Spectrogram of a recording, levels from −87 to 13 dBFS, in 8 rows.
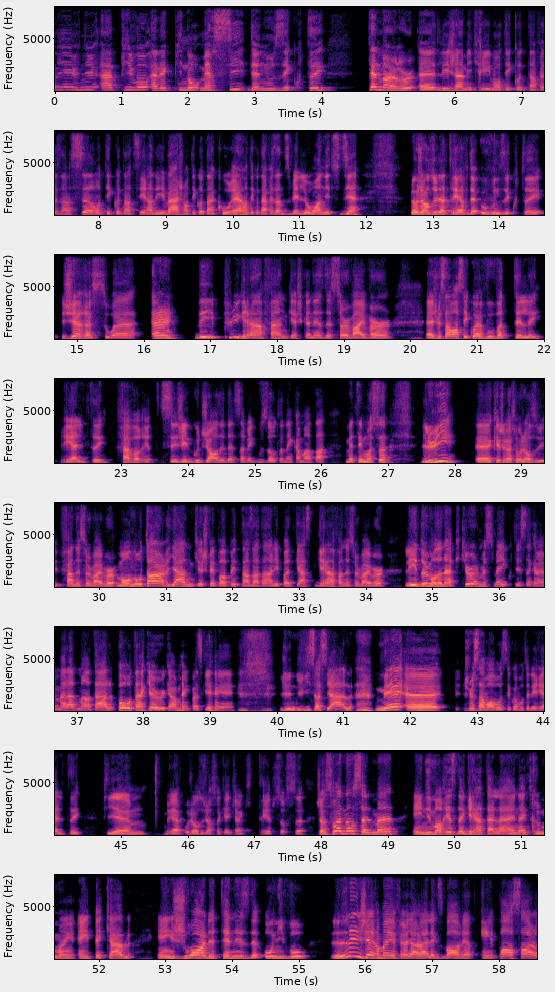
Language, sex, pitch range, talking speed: French, male, 145-200 Hz, 190 wpm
